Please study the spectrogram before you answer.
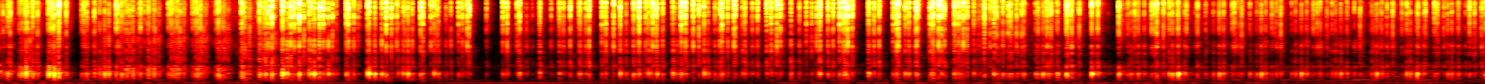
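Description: A softcover paperback book is held sideways while its glossy cover is tapped fast with long dark nails. It makes a dense, continuous stream of crisp, bright clicking taps with a slight papery rattle. A faint low hum runs underneath.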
